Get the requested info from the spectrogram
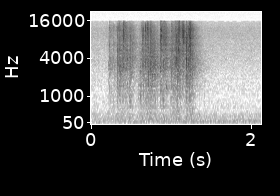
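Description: Clear plastic bag of plastic spoons crinkling and rustling as it is handled, for about a second before it dies away.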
